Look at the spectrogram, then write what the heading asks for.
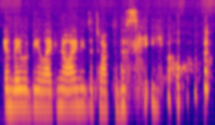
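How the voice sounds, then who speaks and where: A woman's voice: medium pitch, level tone, fast talker, no echo, muffled recording. A middle-aged woman with a young-sounding voice, chatting on a live stream and rambling through her stories. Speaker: panel guest. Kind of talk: casual chat on a live stream. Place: indoors at home. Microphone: computer mic on a video call.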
